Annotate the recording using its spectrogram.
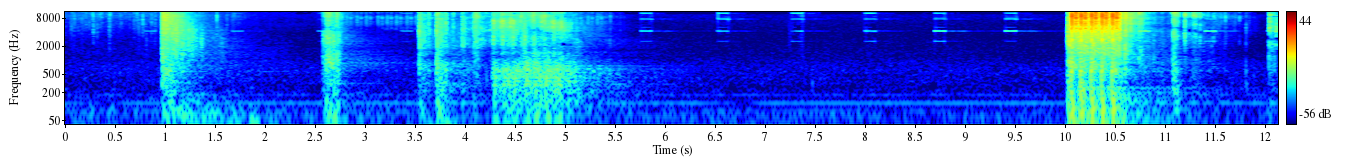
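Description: A rifle fires loud short bursts of gunshots.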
